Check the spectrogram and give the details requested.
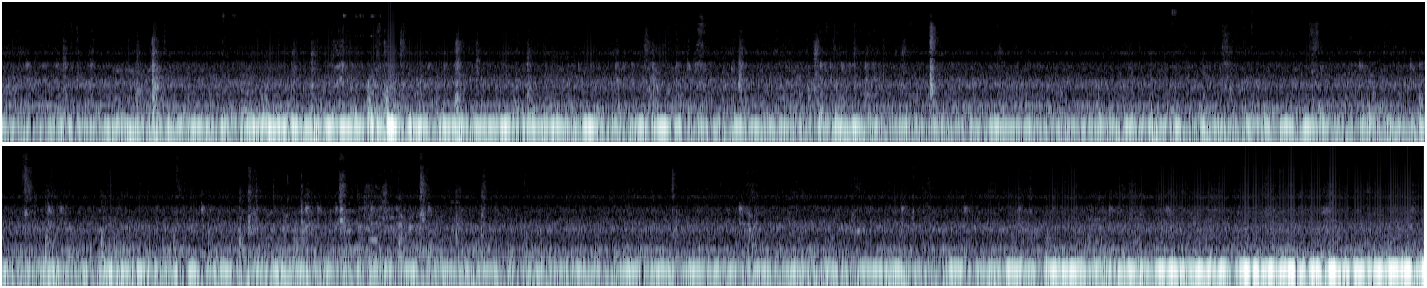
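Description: Running noise of a passenger train heard from inside the carriage: a steady low rumble with a few faint scattered clicks, getting louder near the end.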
